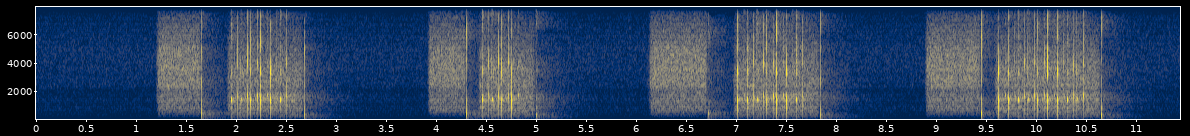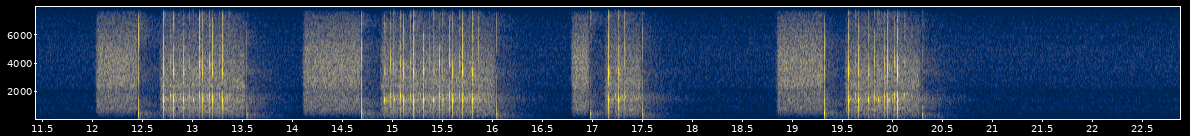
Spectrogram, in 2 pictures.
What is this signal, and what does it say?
Pulse dialling, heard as a rotary dial, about 10 pulses a second. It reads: 6 4 7 9 7 0 2 6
